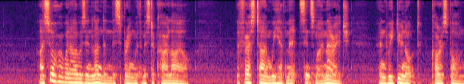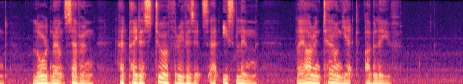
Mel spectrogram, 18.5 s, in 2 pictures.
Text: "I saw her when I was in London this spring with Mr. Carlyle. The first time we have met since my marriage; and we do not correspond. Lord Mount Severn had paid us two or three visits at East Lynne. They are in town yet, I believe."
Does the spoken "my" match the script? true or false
true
